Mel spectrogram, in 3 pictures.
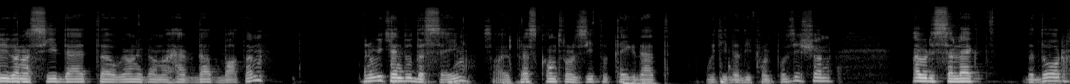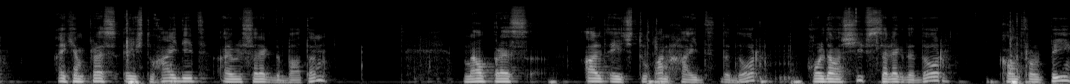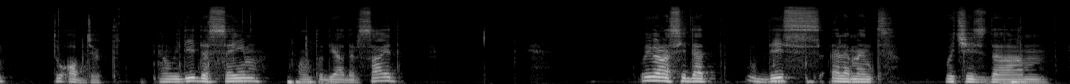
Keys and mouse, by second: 1.4 click, 3.6-3.9 middle drag, 4.6 ctrl+z, 5.3 ctrl+z, 5.9 click, 12.0 h, 13.5 click, 17.2 alt+h, 18.1 middle drag, 20.8 ctrl+p, 23.2-23.5 middle drag, 23.8 click, 24.3 r, 24.5 z, 27.3 click, 28.3 click, 29.2 middle drag, 31.6 ctrl+z.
